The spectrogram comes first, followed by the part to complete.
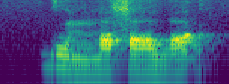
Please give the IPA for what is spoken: ɡ o nː ɑ s ɑ w ɑ ɡ

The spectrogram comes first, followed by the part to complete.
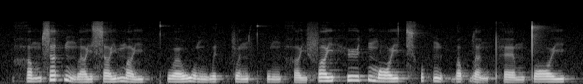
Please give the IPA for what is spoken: h ɐ˨˥ m s ɐ˥ t̚ ɪ˨˩ ŋ l ɐ˨ j s ɐ˨˥ j m ɐ˨ j | kʷʰ œː˨˥ w ʊ˨ ŋ w ɪ˧ k̚ f ɵ˨˥ n kʷʰ ɪ˨ ŋ h ɐ˨ j f ɐ˥ j h yː˥ t̚ m ɔː˧ j t͡sʰ ʊ˥ k̚ n̪ ɪ˨˥ k̚ w ɐ˥ p̚ l ɐ˨˩ n pʰ ɛː˨˧ m t̪ ɔː˧ j

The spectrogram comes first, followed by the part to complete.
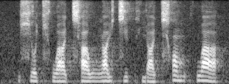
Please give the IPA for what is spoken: ɕ o˧ t͡ɕʰ w a˧ t͡ɕʰ a˧ w ŋ a˧ j t͡ɕ i˧ kʰ j a˧ t͡ɕʰ ɔ̃˥˧ m t̪ʰ w a˥˧

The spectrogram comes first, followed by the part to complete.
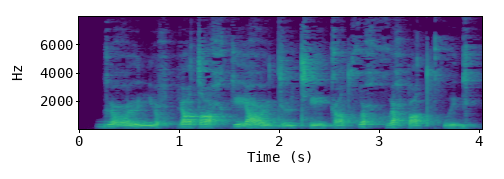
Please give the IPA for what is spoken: ɡ ø˧˩ ʕ ø˩˧˩ n y˩˧˩ ħ p y˧ tˤ e˧˩ ħ k e˨˩˦ ʕ ʏ˩ d ø˨˩˦ cʰ e˩ k y˩ tˤ xʷ ə˧ ħ xʷ e˧ ħ p ɛ˩ tˤ kʷʰ e˩ ɡ

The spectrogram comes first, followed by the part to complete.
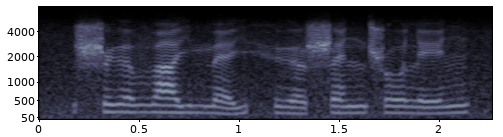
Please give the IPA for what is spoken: ʂ ɨ˧ ə̯ v a˧ j m ɛ˨˩˦ j h ɨ˨˩ ə̯ ʂ ɛ˧ n ʂ o˧ l e˧˥ n

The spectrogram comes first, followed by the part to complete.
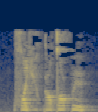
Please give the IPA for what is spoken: sˤ e ç o̤ ɡ a tˤ a p ɪ

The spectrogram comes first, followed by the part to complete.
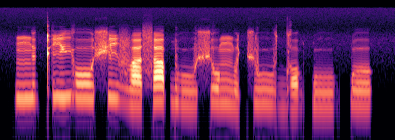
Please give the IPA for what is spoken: ŋ ɪ˦ kʼ i˦ j oː˦ ʃ i˦˨ v a˨ s a˦ ɓ uː˨ ʃ o˦ ŋ ʊ˨ t͡ʃ uː˦˨ d ɔ˨ k͡p uː˨ k͡p ʊ˦

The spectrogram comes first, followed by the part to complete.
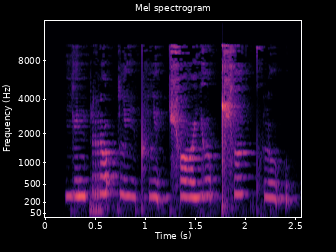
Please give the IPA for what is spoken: j e˧ n p r ɔ˥˩ ʔ k l iː˨˩ pʰ l i˨˩ ʔ t͡ɕʰ ɔː˧ j ɤː˥˩ p̚ t͡ɕʰ ɤː˥˩ k̚ pʰ l u˨˩ ʔ

